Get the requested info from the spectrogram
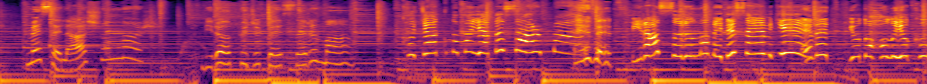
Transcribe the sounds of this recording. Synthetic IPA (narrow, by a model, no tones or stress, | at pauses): meselʲaːʃunlˠaɾ̥ | biɾaapʰɯd͡ʒɯk̚bɛslaɾɯma | kʰod͡ʒaklˠumajad̪asaɾmaɛvɛt̪biɾazsaɾɯlˠmaved̪ɛsɛvɟiɛvɛt̪ | jod̪aholˠujokʰu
